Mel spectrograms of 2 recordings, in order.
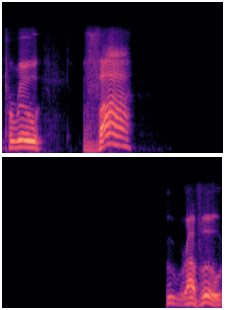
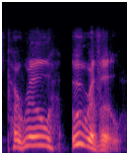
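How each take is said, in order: First: The joining word starts with a v sound. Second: The joining word is a plain u vowel. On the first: "It could be Peru va uravu" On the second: "it sounds like a U"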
